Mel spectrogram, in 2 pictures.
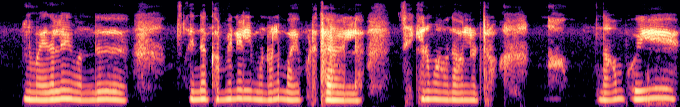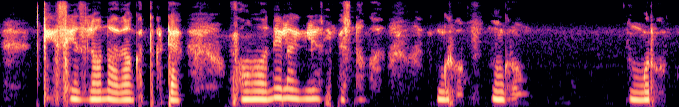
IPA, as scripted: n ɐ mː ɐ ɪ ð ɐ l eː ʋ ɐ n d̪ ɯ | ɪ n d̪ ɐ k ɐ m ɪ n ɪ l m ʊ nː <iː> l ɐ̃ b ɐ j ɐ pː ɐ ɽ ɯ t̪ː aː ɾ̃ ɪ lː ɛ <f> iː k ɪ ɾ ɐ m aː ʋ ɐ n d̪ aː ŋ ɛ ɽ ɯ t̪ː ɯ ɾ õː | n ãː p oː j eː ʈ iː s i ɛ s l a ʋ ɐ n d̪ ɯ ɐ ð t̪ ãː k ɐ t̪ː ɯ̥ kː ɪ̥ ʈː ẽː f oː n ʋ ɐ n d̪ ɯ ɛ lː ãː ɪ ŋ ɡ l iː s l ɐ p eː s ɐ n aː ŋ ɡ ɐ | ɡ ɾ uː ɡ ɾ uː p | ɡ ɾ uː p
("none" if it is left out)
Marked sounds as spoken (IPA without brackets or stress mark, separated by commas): aː, s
